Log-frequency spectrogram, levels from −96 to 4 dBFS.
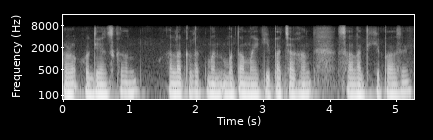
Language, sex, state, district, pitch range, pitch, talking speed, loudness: Nagamese, male, Nagaland, Kohima, 100-105 Hz, 100 Hz, 145 wpm, -14 LUFS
